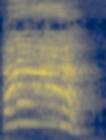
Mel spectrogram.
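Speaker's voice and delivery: panicked scream, high and loud. Acted. Photographer screaming as his camera fails, loud panicked scream. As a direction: let out a sudden shriek of alarm. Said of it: "screamed the photographer".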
